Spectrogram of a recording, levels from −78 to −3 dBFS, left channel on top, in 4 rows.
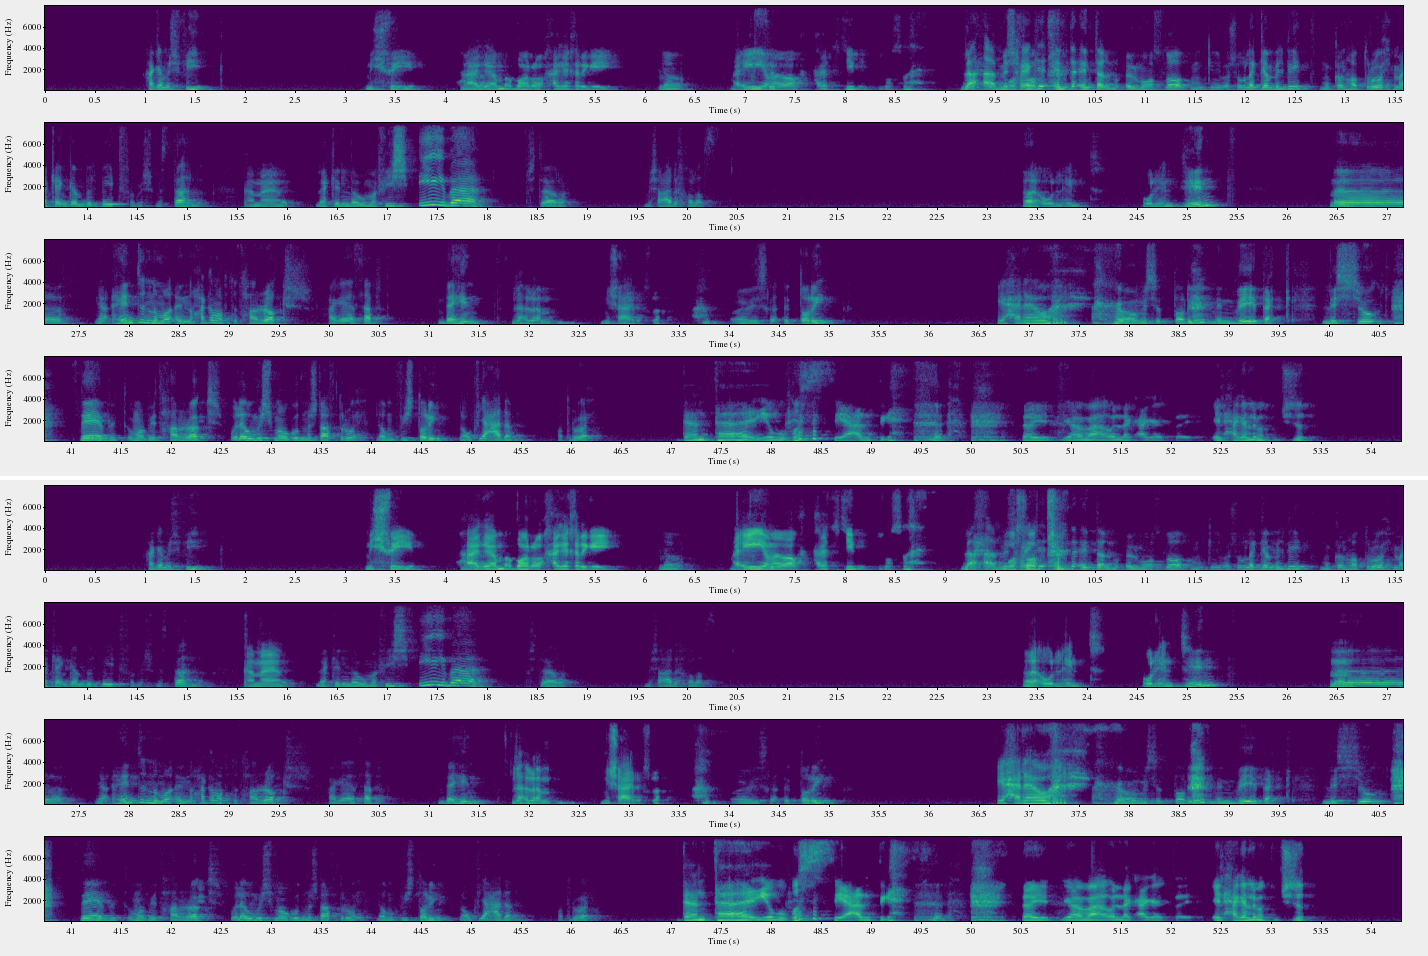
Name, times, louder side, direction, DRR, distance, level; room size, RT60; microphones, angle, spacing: voice 1, 1.0-1.6 4.1-4.4 6.1-6.4 9.2-15.2 16.3-17.9 18.5-18.8 19.6-20.2 23.4-23.5 25.0-25.3 26.5-27.4 27.7-30.4 31.1-31.5 34.0-35.0 37.6-39.4 39.7-40.6 41.1-45.5 46.0-46.2 49.4-49.9, left 3 dB, 70° left, 9 dB, 1.4 m, -29 dB
voice 2, 3.2-3.7 4.1-5.7 6.8-8.8 9.3-10.2 15.6-16.0 23.4-24.1 24.6-24.9 26.4-26.7 31.8-32.5 32.7-33.3 33.6-33.9 36.7-37.6 38.6-38.8 40.6-40.8 47.1-49.4 50.0-53.3, right 5 dB, 85° right, 14 dB, 0.9 m, -27 dB
19.0 x 12.0 x 3.2 m, 0.36 s
head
